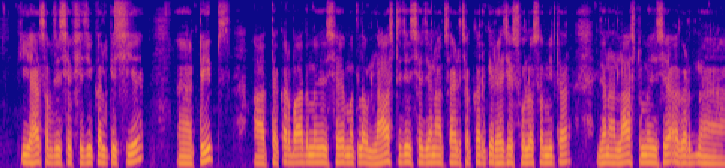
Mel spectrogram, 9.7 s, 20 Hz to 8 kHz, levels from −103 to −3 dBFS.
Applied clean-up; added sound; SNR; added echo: neural mask model Resemble Enhance denoiser.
